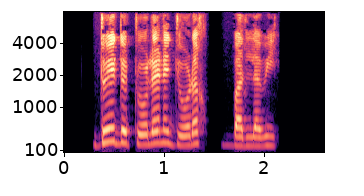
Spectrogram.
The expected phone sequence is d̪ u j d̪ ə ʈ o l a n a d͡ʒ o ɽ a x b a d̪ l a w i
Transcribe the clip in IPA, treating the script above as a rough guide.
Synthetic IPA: d̪ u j d̪ ə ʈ o l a n e d͡ʒ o ɽ ə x b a d̪ l a w i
